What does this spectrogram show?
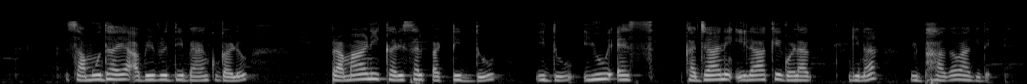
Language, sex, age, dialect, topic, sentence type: Kannada, female, 41-45, Coastal/Dakshin, banking, statement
